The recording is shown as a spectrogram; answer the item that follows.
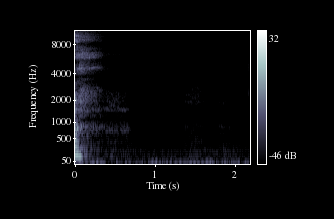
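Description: The tail of a drawn-out spoken "uh" fades out just after the start. It is followed by near silence with faint breathing.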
